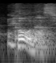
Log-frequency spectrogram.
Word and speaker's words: Kaunas: And I said, cool note. – Kaunas, yeah.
